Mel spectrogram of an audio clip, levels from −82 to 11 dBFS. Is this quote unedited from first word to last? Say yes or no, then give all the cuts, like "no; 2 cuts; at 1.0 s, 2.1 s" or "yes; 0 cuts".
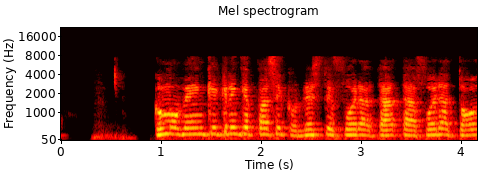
yes; 0 cuts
